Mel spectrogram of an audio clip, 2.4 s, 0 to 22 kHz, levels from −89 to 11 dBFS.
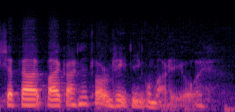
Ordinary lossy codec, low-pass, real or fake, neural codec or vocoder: none; 19.8 kHz; fake; vocoder, 44.1 kHz, 128 mel bands, Pupu-Vocoder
